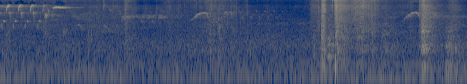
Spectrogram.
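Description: Birds chirping: a quick series of high chirps at the start, then single calls now and then. Two short loud noises cut in about four and five seconds in.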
